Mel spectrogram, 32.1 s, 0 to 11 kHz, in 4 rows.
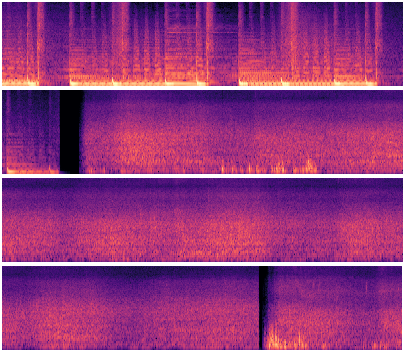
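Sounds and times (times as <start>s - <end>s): sea waves surging: 9.6s - 32.0s
wind on microphone: 9.7s - 16.6s, 29.3s - 32.0s.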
